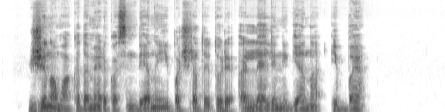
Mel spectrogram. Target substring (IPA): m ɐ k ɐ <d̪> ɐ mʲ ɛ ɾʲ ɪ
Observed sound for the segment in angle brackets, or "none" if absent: t̪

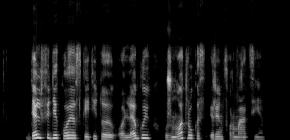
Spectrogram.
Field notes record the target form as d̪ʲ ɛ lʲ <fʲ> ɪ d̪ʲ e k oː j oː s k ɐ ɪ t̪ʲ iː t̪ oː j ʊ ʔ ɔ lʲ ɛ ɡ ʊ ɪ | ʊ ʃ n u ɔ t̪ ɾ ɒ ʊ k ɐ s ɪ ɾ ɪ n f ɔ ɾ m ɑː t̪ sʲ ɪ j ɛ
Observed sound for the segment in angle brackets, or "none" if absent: fʲ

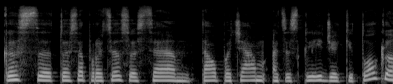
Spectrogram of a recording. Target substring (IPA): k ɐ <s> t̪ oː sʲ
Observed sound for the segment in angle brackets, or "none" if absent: s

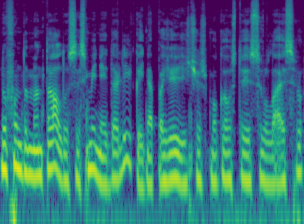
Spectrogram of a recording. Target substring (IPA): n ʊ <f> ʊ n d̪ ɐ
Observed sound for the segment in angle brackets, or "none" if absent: f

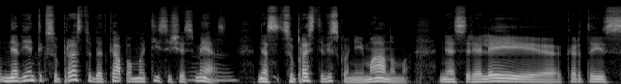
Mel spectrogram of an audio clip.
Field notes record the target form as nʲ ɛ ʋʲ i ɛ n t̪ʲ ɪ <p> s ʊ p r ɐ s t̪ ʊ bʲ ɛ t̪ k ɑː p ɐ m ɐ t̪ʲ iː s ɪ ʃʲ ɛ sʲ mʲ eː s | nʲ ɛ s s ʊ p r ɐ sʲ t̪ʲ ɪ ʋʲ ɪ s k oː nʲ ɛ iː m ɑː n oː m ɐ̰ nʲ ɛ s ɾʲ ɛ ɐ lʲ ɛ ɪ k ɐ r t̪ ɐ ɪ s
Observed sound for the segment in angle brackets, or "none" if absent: k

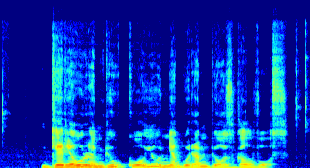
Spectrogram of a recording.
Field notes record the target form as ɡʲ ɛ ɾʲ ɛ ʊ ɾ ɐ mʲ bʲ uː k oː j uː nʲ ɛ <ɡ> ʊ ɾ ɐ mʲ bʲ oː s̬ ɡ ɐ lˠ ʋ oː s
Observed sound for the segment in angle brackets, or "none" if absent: ɡ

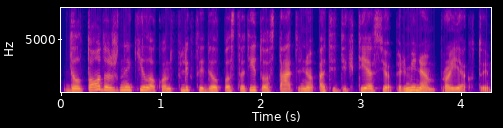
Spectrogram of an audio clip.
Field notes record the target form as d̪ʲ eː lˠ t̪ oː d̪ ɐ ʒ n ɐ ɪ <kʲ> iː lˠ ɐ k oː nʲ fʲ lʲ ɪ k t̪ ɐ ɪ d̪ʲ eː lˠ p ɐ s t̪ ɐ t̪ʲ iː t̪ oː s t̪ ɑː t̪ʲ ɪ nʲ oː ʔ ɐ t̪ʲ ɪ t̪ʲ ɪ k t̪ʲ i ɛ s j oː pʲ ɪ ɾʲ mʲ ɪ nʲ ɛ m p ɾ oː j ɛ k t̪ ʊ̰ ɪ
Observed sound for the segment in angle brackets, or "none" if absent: kʲ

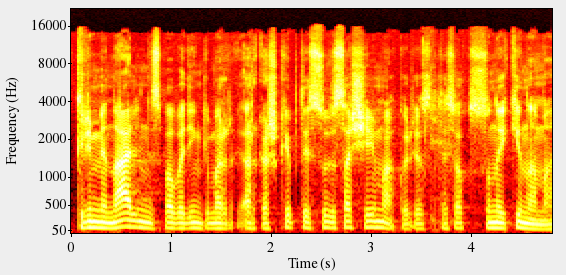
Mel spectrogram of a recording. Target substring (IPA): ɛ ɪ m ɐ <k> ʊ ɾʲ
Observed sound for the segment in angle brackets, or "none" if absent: k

